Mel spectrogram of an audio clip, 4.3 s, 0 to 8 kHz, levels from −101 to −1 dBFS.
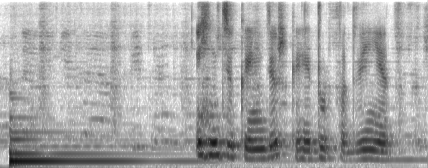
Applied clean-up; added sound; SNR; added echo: neural separator model SepFormer DNS4.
